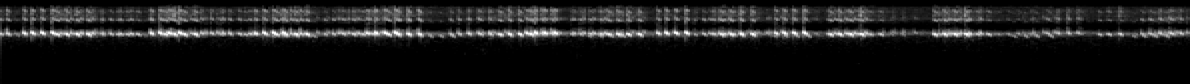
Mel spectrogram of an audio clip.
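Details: Shrill cricket chirps come in quick clustered bursts, a bright high trill repeated roughly twice a second, overlapping callers forming a steady insect chorus.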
